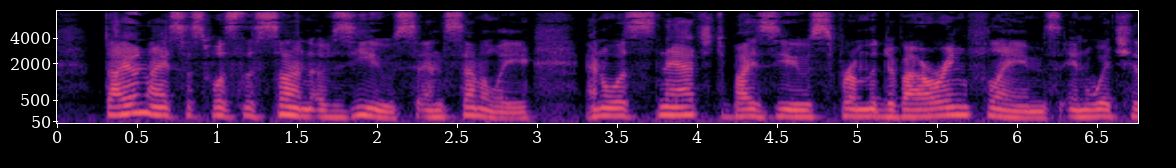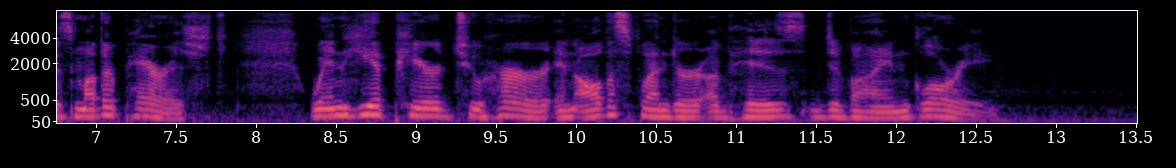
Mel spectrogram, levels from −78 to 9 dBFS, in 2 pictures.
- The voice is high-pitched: No, low, 135 Hz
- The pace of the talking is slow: No, average, 155 wpm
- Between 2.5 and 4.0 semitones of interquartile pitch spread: Yes, average, 3.3 semitones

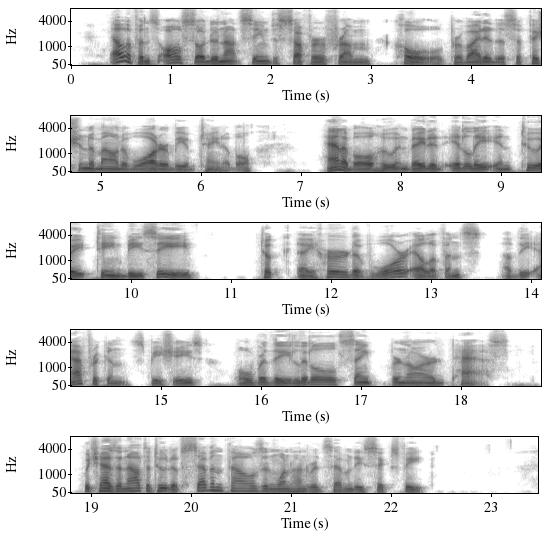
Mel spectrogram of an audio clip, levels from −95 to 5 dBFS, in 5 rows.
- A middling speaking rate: No, slow, 120 wpm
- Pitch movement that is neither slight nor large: Yes, average, 3.8 semitones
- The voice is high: No, low, 105 Hz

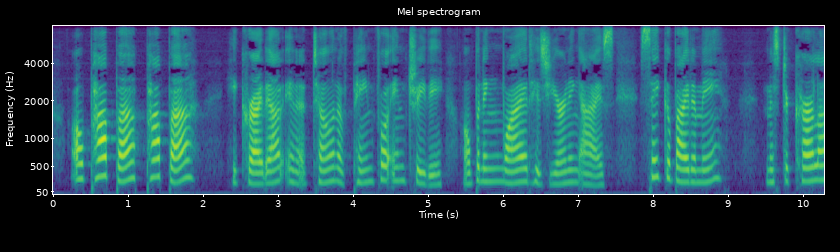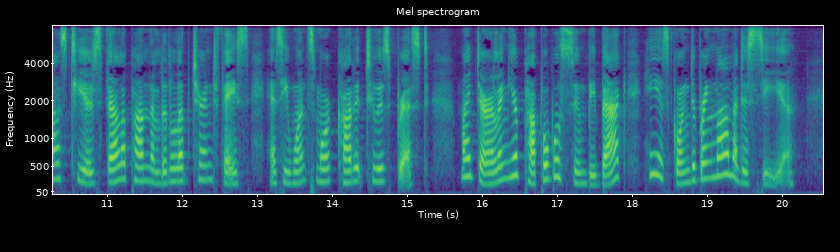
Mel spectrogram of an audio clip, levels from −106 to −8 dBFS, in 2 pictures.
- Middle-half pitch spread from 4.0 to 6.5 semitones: Yes, average, 4.5 semitones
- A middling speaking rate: Yes, average, 165 wpm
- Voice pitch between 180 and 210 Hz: No, high, 230 Hz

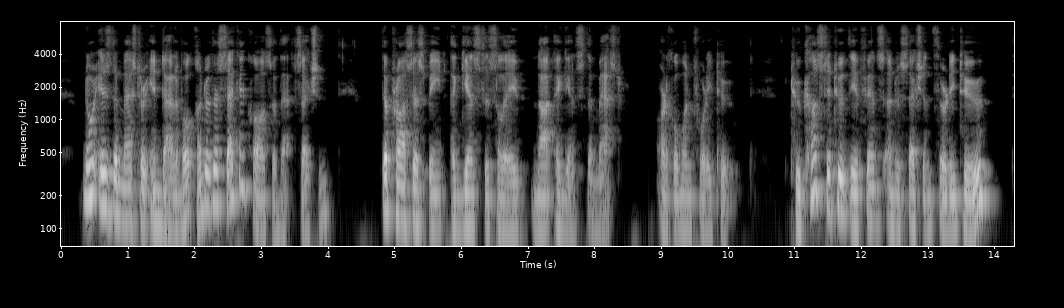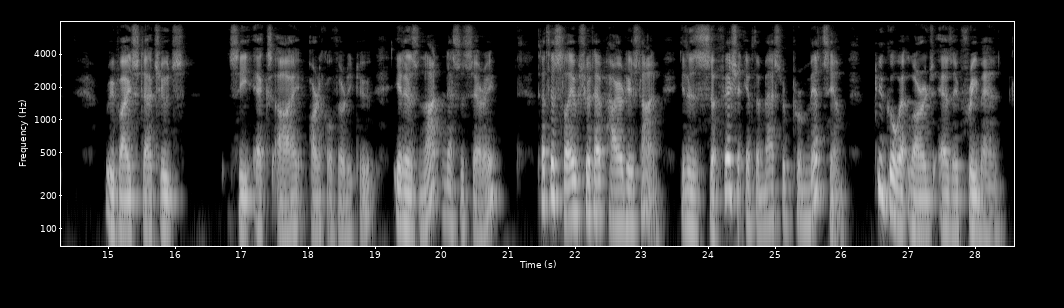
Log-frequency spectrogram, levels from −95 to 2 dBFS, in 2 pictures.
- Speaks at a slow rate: Yes, slow, 130 wpm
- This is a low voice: Yes, low, 105 Hz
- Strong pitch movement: Yes, wide, 6.0 semitones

